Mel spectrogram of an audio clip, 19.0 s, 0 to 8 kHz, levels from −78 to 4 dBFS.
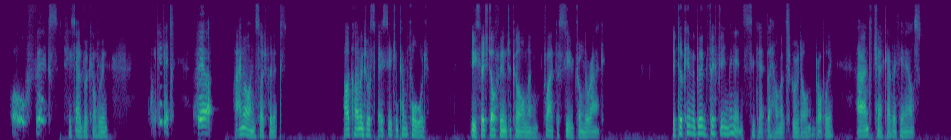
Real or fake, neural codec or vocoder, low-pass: fake; codec, 16 kHz, 1 kbps, FreqCodec, larger model; 7.2 kHz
